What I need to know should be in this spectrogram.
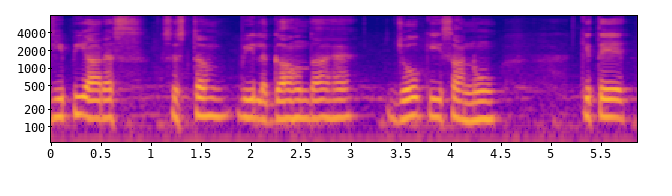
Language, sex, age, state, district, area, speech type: Punjabi, male, 30-45, Punjab, Amritsar, urban, spontaneous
